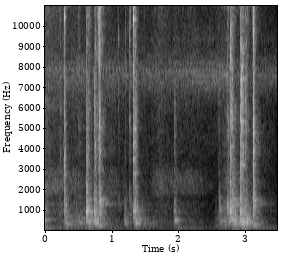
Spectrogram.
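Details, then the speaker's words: SuperSplit kinetic wood splitter, about 16 years old, cold engine: low hum with irregular metallic clunks and clatters. The rack skips when the handle isn't lifted firmly. "all right here we go the purpose of this video is to address the skipping"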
